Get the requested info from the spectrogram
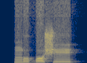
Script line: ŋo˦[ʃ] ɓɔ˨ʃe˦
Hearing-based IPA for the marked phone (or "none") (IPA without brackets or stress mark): none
